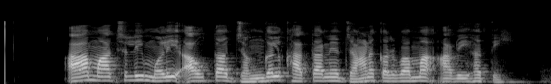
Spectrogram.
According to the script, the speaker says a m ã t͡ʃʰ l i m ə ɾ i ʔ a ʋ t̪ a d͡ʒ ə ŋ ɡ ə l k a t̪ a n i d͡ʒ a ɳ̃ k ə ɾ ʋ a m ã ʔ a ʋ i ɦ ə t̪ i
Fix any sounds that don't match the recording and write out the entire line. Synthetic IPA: a m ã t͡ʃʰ l i m ə ɭ i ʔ a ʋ t̪ a d͡ʒ ə ŋ ɡ ə l kʰ a t̪ a n e d͡ʒ a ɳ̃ k ə ɾ ʋ a m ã ʔ a ʋ i ɦ ə t̪ i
